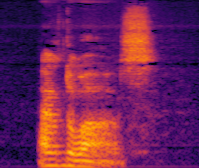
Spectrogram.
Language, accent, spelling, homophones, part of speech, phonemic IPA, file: French, Canada, ardoises, ardoise / ardoisent, noun / verb, /aʁ.dwaz/, LL-Q150 (fra)-ardoises.wav
- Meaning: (noun) plural of ardoise; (verb) second-person singular present indicative/subjunctive of ardoiser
